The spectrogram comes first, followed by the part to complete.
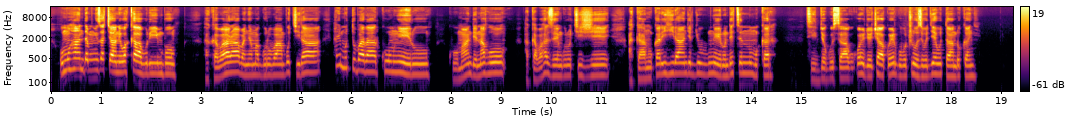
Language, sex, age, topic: Kinyarwanda, male, 25-35, government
